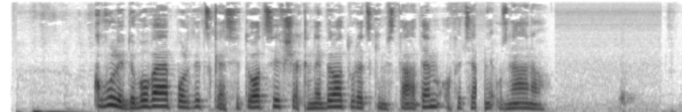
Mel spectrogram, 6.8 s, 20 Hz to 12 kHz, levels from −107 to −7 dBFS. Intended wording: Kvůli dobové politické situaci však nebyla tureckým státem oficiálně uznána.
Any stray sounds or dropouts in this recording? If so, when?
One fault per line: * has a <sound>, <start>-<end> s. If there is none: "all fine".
* has a dropout, 4.8-4.8 s
* has a whoosh, 6.2-6.5 s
